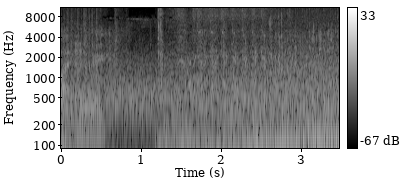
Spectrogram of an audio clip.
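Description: A semi truck engine in the Farming Simulator 22 game hums and rumbles steadily after a short shift at the start, a continuous low drone at moderate level throughout.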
